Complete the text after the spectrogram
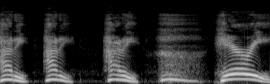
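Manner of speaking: put-on American accent, pitched high. Retelling calling a little dog that only answered to an american accent. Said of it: "I had to say his voice in an American accent".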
